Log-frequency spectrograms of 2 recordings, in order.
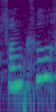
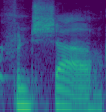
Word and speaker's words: Funchal: Am I saying that right, Funchal? – Funchal, I believe.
